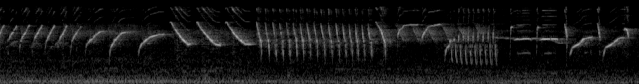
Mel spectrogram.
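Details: Vigorous canary song used as a tutor for other canaries: rising curled notes, a dense buzzing rattle, a low rapid trill, then steady whistled tones and upward slurs.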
